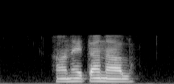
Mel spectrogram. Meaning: to disappear, vanish
- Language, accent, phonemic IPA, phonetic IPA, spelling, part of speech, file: Armenian, Eastern Armenian, /ɑnhetɑˈnɑl/, [ɑnhetɑnɑ́l], անհետանալ, verb, Hy-անհետանալ .ogg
